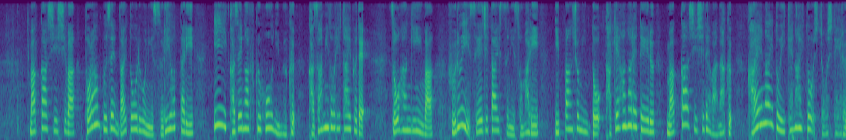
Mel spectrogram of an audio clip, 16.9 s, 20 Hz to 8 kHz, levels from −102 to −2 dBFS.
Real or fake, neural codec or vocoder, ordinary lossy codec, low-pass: real; none; none; 7.2 kHz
